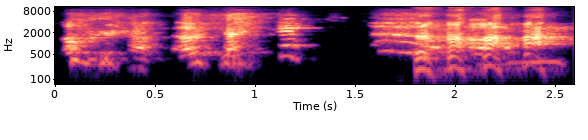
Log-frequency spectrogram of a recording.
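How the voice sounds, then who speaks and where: A woman hosting a casual interview, chatting in an enthusiastic, expressive way. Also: high voice, takes it slowly. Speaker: show host, interviewer. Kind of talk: casual chat. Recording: distant from the mic.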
